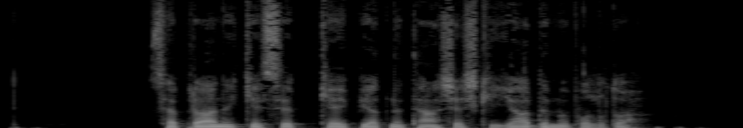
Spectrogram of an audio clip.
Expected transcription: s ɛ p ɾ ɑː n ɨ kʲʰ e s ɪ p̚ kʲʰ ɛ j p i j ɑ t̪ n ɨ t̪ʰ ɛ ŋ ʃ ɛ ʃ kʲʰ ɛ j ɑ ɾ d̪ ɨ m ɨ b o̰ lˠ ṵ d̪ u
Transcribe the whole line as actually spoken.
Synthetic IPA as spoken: s ɛ p ɾ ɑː n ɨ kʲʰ e s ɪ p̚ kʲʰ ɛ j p i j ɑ t̪ n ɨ t̪ʰ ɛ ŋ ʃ ɛ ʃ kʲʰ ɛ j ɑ ɾ d̪ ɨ m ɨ b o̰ lˠ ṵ d̪ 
